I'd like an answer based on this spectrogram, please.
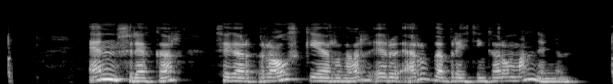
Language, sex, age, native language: Icelandic, female, 40-49, German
